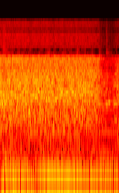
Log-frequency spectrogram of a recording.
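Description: Steady, even hiss of static with a low hum beneath it, the sound track of security-camera footage. It thins out at the very end.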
